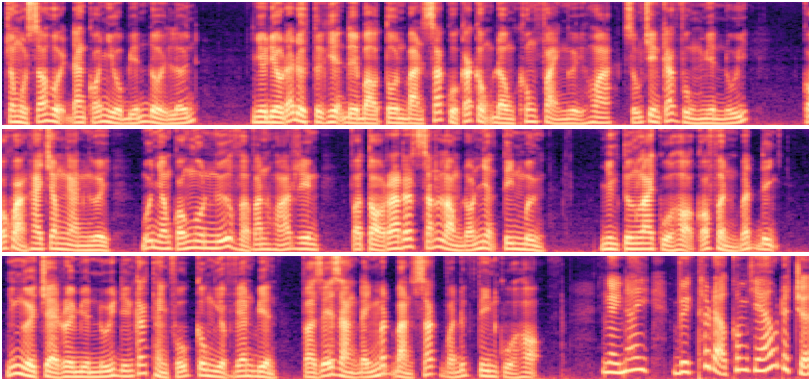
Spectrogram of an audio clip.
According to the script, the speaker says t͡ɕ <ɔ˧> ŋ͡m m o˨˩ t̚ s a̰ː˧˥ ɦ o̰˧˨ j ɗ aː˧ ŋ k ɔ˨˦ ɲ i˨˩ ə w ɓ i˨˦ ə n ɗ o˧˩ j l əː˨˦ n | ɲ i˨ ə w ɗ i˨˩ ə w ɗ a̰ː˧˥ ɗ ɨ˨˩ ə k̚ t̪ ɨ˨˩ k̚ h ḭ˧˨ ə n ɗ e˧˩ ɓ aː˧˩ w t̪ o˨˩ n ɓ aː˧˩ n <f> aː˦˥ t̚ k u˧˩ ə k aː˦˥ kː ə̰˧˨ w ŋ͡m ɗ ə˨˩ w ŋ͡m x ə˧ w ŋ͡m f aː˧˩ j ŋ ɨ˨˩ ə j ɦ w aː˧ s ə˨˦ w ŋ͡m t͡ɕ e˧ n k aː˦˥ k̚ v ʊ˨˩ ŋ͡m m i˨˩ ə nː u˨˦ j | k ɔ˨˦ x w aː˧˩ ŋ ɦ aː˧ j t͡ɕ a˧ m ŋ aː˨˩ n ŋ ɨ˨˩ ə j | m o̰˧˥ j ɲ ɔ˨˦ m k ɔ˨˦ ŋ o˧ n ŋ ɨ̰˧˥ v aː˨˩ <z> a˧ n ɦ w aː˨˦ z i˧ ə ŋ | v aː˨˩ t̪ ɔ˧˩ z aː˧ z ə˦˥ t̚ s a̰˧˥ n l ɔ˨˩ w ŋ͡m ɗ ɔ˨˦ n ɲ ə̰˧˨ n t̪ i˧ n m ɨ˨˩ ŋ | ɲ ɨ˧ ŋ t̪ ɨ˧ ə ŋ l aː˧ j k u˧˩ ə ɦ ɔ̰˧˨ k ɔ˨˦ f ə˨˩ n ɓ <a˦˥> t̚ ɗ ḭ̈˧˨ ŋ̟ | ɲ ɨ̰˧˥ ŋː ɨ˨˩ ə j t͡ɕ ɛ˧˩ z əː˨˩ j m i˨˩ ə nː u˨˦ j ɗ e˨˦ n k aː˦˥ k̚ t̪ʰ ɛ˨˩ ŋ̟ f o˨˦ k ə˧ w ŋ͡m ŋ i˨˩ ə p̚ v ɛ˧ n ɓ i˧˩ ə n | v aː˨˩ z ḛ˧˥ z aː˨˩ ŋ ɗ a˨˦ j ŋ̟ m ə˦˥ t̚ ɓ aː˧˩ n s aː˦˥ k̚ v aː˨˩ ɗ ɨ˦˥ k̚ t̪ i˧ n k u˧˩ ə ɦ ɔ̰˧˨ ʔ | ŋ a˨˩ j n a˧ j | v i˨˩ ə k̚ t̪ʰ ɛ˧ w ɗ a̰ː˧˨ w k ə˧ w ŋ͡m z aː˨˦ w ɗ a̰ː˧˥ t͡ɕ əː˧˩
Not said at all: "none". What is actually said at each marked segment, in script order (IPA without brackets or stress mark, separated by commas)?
ɔ˧, s, v, ə˦˥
